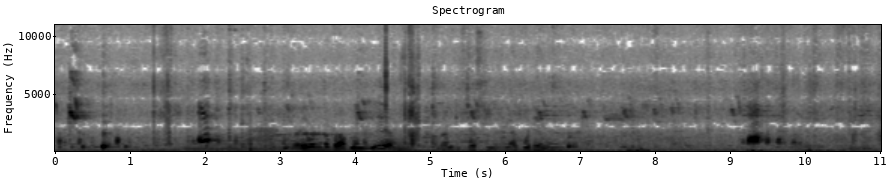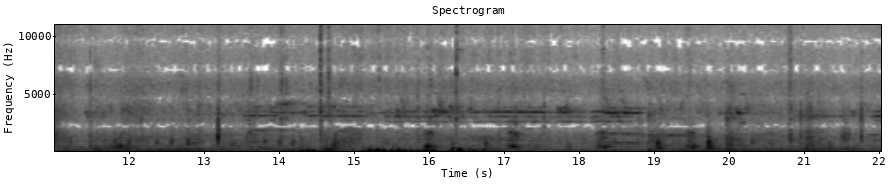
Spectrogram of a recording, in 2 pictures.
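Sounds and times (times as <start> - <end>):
chickens clucking: 0.0 - 7.2, 8.4 - 17.6, 18.2 - 21.6.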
